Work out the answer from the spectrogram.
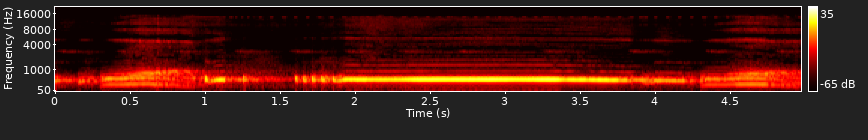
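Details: Puter pelung collared dove giving a coo with cengkok ornamentation: a stuttering burst of pulses leads into a long, steady, hollow hum that fades out, with wavering, moan-like notes before and after.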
